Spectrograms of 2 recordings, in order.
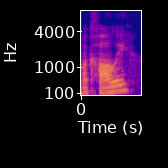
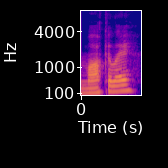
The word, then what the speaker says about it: Macaulay: Is it Lord Macaulay or Lord Molay? Macaulay. I think it's Macaulay.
